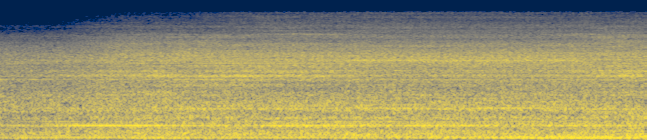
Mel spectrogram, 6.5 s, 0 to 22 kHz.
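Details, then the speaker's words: 2014 Ford Fiesta Zetec Rocam 1.0 Flex, cold first start at 16 °C, fault traced to a leaking coolant temperature sensor: idle steady and even with a faint hiss. Previously it ran rough and lit the injection light; now it runs normally. "Era nesse momento aqui, eu tocava arranque, ele não ficava em marcha lenta. Ele ficava todo quadrado, acendia a luz de injeção, às vezes apagava. Mas tá aí, ó, funcionando."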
